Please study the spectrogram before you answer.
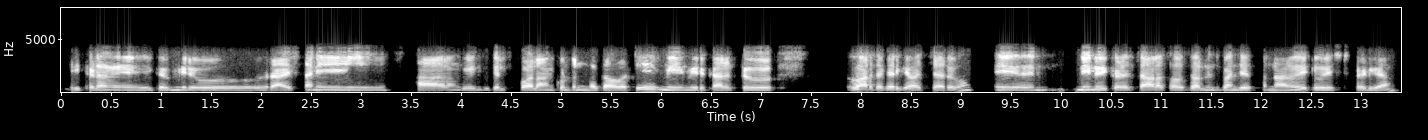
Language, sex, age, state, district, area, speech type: Telugu, male, 18-30, Telangana, Kamareddy, urban, conversation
